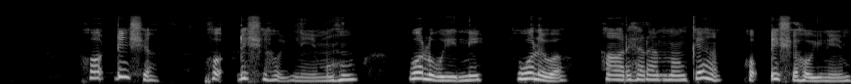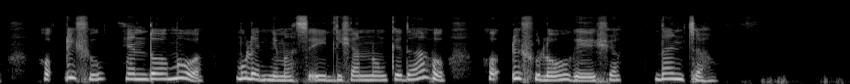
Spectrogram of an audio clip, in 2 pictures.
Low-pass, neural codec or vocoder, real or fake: 9.9 kHz; vocoder, 22.05 kHz, 80 mel bands, Vocos; fake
